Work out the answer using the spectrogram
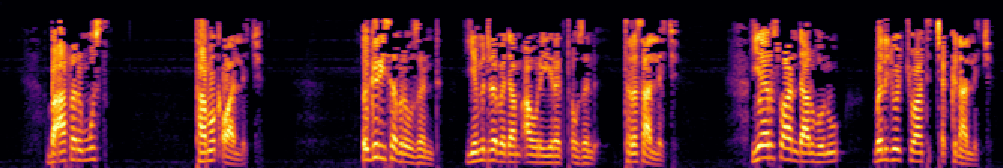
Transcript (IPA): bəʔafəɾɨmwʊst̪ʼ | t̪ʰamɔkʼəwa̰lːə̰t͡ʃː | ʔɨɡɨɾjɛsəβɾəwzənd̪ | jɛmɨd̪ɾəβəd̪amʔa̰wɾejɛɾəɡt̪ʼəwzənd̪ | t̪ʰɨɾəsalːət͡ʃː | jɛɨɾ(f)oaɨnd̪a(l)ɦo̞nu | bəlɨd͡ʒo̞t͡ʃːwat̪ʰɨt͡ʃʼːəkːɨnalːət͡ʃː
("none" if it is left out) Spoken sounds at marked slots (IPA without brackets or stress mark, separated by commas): s, l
